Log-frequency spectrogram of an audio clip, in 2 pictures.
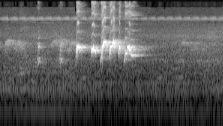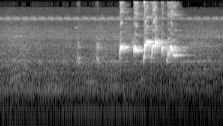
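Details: Song of a caged red-whiskered bulbul, intended to excite other cage birds: two loud warbling phrases about three and a half seconds apart over a low steady background hum.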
